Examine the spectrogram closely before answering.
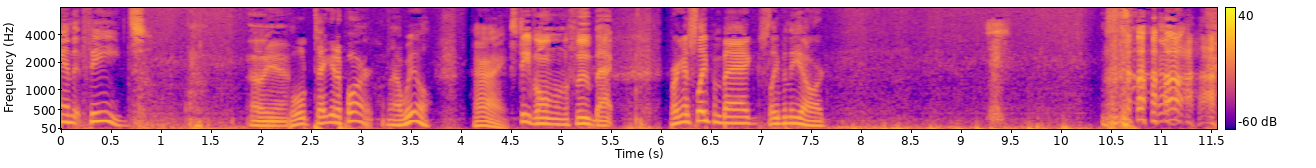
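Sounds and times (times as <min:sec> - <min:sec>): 
speech: 0:00.0 - 0:07.8, 0:09.3 - 0:09.5, 0:10.4 - 0:11.5
person sniffing: 0:00.9 - 0:01.7, 0:08.9 - 0:10.3
laughter: 0:10.4 - 0:11.5.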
